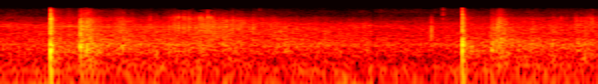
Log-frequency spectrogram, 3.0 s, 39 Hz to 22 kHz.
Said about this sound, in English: Fireworks shook Cairo and cheers rang out across Egypt after the 82-year-old president resigned his post following 18 days of massive street protests.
